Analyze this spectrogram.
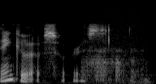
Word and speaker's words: Ankylosaurus: They're pronounced Ankylosaurus.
